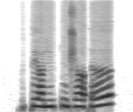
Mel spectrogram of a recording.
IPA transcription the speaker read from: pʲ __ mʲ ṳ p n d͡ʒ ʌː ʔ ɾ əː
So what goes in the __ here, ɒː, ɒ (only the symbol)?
ɒ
